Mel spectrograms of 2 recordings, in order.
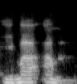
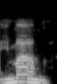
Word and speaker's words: IMAAM: cita-cita sini Dik sapi nama itu imaam harusnya bacanya imaam bukan Imam supaya tidak rancu dengan imam yang baik Maaf Indonesian muslims selesai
